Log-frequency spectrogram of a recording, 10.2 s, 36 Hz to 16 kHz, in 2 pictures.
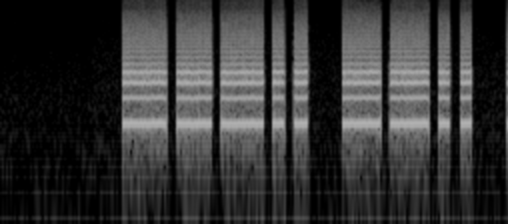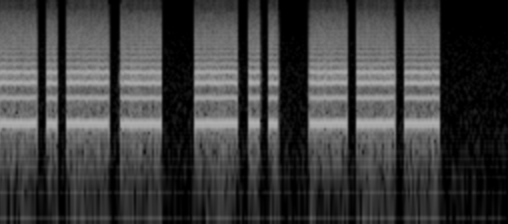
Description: Morse code, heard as a buzzer, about 11 wpm. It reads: 8ZYDO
